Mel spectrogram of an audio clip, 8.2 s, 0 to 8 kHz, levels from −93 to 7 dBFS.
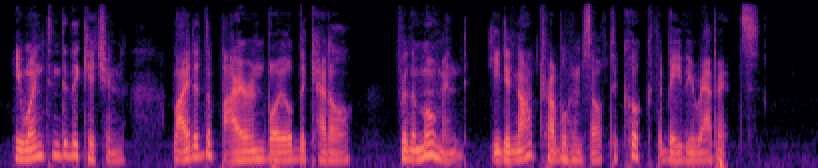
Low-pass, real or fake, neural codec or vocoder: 7.2 kHz; fake; vocoder, 44.1 kHz, 128 mel bands, Pupu-Vocoder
